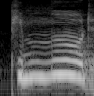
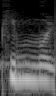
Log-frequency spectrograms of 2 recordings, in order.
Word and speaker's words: 빗물: 니은 소리 던 나거든요 b 무리 라고 발음 안 합니다 빗물이 라고 의미 은 소리가 덧붙여서 발음이 되죠 그래서 뒤에 있는 말이니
